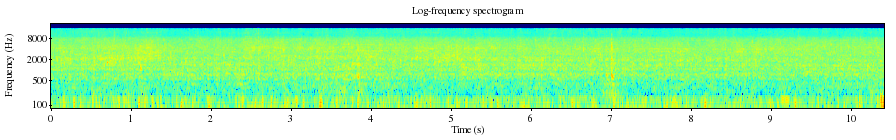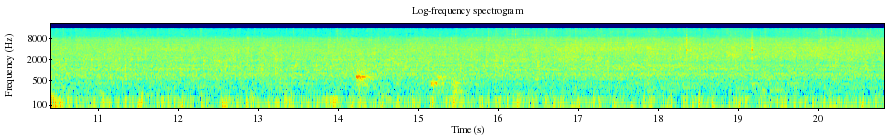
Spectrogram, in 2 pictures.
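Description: Marinated chicken strips sizzling steadily in oil on a grill pan. A few light clicks come from metal tongs as the pieces are turned over.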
